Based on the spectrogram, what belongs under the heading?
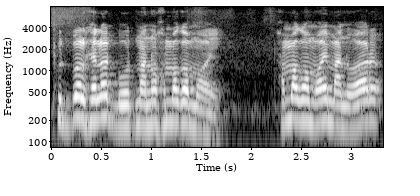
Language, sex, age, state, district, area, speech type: Assamese, male, 30-45, Assam, Nalbari, rural, spontaneous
